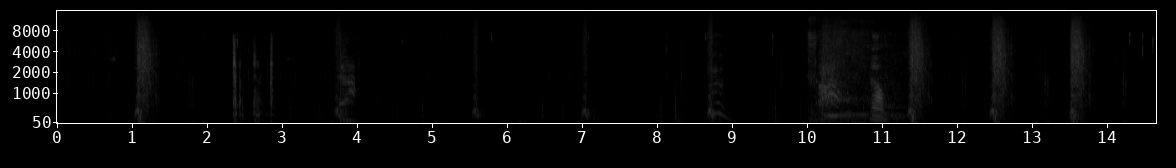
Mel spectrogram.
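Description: Heavy blows thud repeatedly against a body.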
